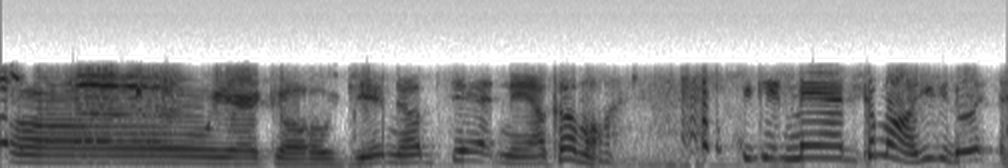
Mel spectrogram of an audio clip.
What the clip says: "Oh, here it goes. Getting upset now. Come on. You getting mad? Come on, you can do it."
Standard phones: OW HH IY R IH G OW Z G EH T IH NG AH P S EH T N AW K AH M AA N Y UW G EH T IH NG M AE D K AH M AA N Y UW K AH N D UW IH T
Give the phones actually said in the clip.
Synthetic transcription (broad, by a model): OW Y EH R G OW G EH T IH NG AH P S EH T N AW K AH M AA N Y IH G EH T M AE D K AH M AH N Y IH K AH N D UW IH T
